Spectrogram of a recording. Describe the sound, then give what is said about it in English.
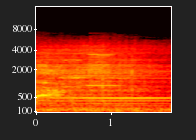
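A car on Brighton Avenue brakes hard to a sudden stop as the driver slams on the brakes, with a sustained high tire squeal over a low engine rumble, fairly loud, lasting a couple of seconds with no voices. “All at once, I slammed on my brakes.”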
